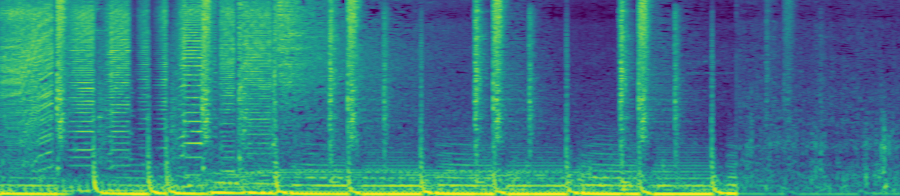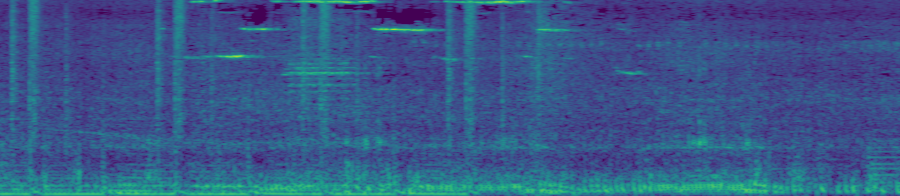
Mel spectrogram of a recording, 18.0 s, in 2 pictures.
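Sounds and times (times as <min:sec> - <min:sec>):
tyres rolling over paving: 0:07.4 - 0:17.4
scooter engine running: 0:07.4 - 0:18.0
high-pitched squeaks and clicks: 0:10.5 - 0:16.1.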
